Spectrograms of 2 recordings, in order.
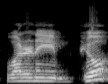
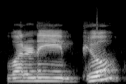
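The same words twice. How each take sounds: The two takes are said the same way.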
